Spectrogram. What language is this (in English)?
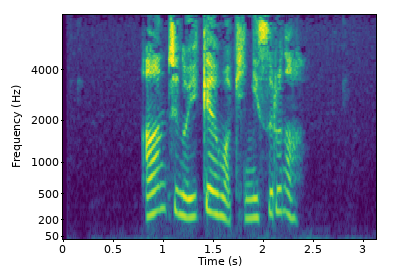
Japanese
